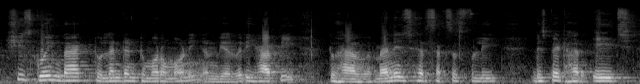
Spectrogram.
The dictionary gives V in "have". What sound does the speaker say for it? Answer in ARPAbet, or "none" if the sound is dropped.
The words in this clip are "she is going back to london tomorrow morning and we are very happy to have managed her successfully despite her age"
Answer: V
